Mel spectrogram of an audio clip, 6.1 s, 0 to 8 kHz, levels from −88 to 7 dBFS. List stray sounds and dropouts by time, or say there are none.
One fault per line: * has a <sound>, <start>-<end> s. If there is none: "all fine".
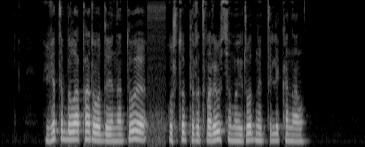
all fine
